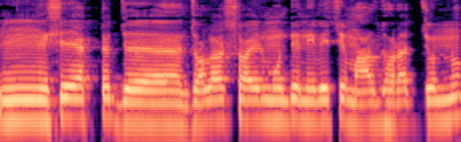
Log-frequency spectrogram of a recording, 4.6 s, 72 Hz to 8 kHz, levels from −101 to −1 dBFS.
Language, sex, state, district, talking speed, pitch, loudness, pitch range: Bengali, male, West Bengal, Dakshin Dinajpur, 130 wpm, 145 Hz, -14 LUFS, 135-150 Hz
